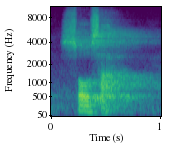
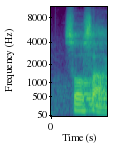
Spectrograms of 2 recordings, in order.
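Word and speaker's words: Xhosa: nama suku x h o s a Gimana bacanya Ya sosa x h o s a bacanya gimana Ha sosa ya suku ini bernama suku sosa dan mereka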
